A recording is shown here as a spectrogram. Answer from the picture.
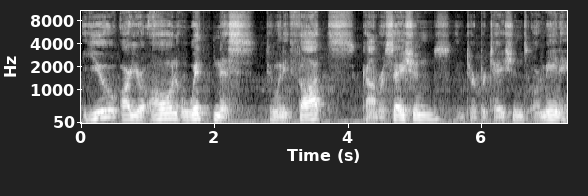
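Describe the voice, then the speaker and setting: Speaking at a very slow pace, a man with a medium-pitched, somewhat breathy voice uses ordinary pitch variation. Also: hardly any pauses. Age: 60s. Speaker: tantra and intimacy teacher. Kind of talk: interview.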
